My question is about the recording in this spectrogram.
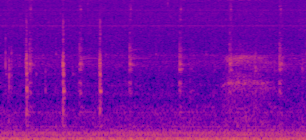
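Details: Chronometer after fusee repair (new chain-pin hole drilled, new pin fitted): crisp, evenly spaced ticks about two or three a second over faint room hum; running steadily and healthily.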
